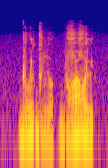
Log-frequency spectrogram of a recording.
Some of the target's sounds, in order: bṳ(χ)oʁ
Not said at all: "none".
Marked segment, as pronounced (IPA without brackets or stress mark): ʁ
